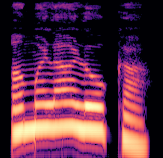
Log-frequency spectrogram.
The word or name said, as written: ಅಮಳಾಳೋಕ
